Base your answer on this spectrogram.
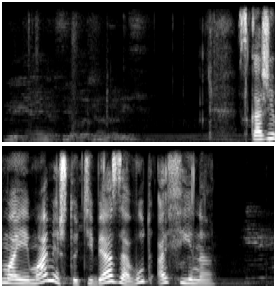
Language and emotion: Russian, neutral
